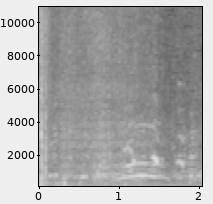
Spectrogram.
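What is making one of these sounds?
Water splashes as a girl swims.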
